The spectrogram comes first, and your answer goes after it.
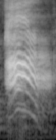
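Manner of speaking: scream of pain. Retold or imitated. Storyteller acting out being stabbed in the groin, pained scream. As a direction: yell as if suddenly stabbed.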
